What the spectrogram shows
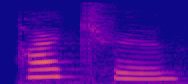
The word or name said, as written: hartru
